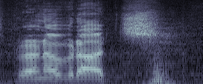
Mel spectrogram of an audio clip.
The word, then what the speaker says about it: Pranav Rachh: So Pranav, did I get the pronunciation right? Yeah, it's Pranav Raj.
